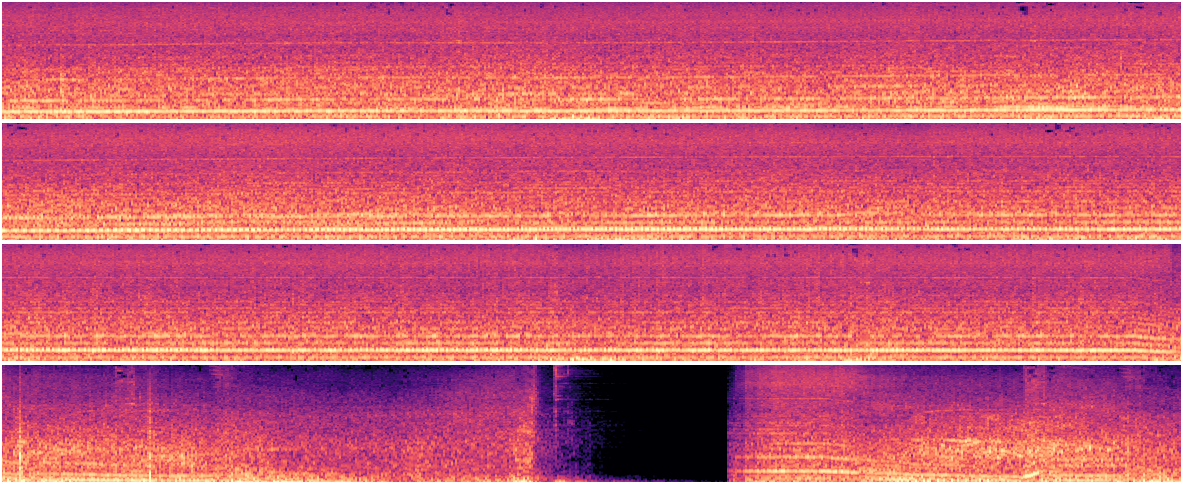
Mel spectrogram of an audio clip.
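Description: A sports car engine roars at high, steady revs, then drops sharply as the car brakes.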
